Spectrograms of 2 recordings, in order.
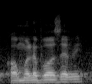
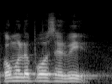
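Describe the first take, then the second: First: Soft, toned-down repeat of the question; subdued phone enquiry. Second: Higher-pitched courteous question; polite phone enquiry. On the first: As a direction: ask quietly, holding back. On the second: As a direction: lift the voice to offer help on the phone. Polite first question to caller. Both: Retold or imitated.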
